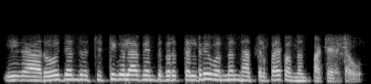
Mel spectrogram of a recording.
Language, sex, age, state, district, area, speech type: Kannada, female, 60+, Karnataka, Koppal, urban, conversation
